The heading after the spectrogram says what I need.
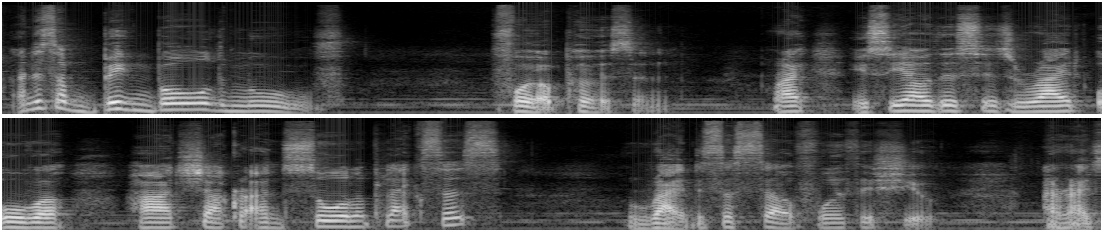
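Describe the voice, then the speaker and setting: A woman speaks in a husky, low-pitched voice with plenty of gravelly fry. She talks casually and without a script, as a card reader does, pausing and checking in with the listener as she goes. Faint music plays behind her. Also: a little mellow. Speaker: tarot and oracle card reader. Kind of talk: casual spoken card reading.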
